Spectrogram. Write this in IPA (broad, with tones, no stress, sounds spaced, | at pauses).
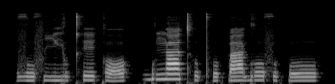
v o˨ f iː˨ j ʊ˨ kʰ eː˦ k ɔ˨˦ | ɡ͡b ʊ˦ ŋ aː˦ tʰ ʊ˨ pʰ o˨ k͡p aː˦ ɡ oː˦ f ʊ˨ k͡p oː˦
